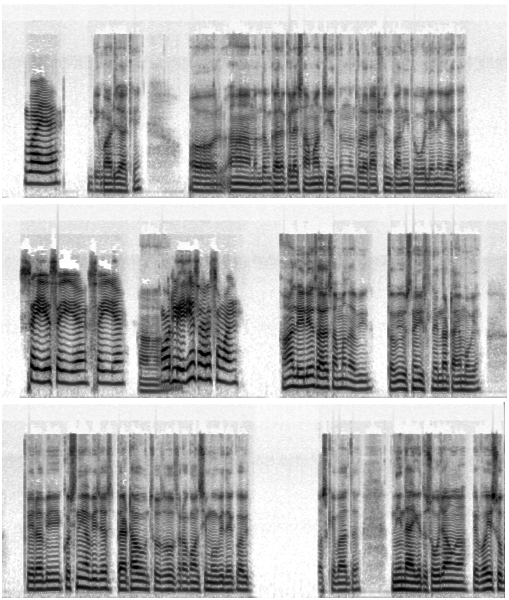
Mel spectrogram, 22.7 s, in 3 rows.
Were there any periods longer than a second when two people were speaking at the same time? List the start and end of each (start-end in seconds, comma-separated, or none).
none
